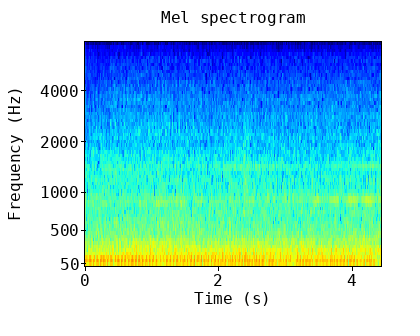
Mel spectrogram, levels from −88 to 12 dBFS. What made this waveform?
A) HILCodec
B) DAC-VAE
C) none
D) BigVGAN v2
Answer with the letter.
D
